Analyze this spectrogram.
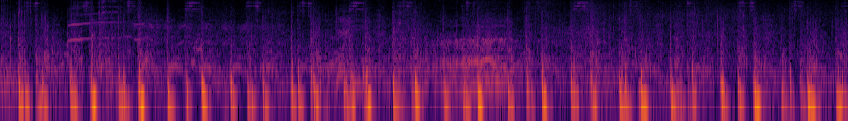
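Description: A horse gallops with quick, heavy hoofbeats on a muddy track.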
